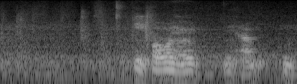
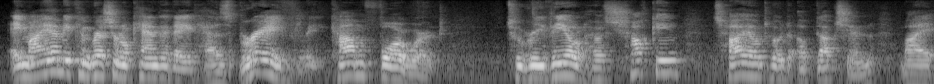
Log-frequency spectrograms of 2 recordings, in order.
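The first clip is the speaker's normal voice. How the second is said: news read; 5 semitones higher than usual. Acted. Reads the news article aloud.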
